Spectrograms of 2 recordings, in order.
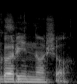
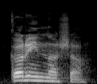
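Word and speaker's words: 五輪書: I was going to try to pronounce how do you pronounce that in Japanese? Gorin no Sho. Gorin no Sho.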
